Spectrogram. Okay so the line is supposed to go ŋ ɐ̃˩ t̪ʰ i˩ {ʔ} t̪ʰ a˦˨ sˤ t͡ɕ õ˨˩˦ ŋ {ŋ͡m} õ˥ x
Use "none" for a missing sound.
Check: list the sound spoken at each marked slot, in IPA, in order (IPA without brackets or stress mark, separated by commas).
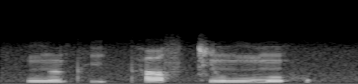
ʔ, m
